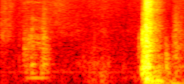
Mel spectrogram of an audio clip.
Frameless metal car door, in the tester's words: it's got a bit of a tinny sound to it sounds a little bit cheap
